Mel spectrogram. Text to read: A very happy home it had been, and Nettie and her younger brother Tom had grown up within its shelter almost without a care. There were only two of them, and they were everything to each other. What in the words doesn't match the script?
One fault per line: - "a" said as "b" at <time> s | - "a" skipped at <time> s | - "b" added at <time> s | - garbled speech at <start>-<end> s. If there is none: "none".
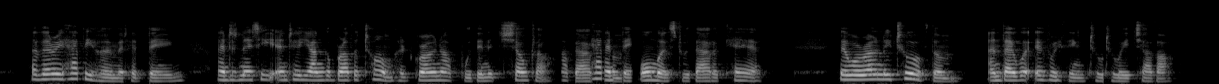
- garbled speech at 5.6-6.3 s
- "to" added at 11.0 s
